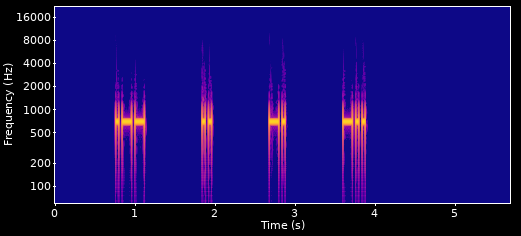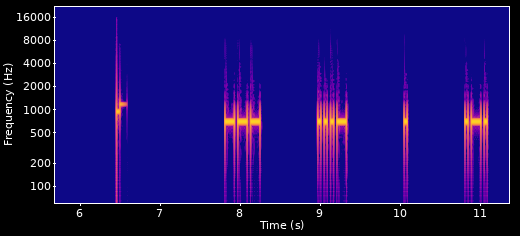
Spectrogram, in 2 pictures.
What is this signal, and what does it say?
Morse code, heard as a keyed tone, about 29 wpm, spaced as for 10 wpm, 700 Hz. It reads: WIND OVER
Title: 6x Character Spacing - Top 500 Words - 30wpm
